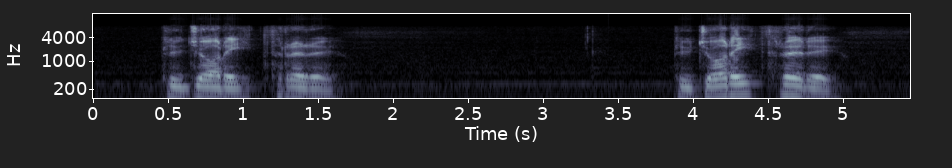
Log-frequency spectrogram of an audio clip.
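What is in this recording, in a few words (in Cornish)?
"Pluwjori Truru", Cornish Place Names Pronunciation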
